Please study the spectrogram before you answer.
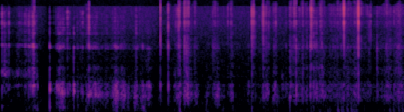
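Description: Fingertips and nails scratch the brown plastic lid of a full plastic peanut butter jar close to the mic. The result is a quiet, dense run of crunchy scraping and scratching, centered in the midrange, with sharp, brief clicks scattered throughout.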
